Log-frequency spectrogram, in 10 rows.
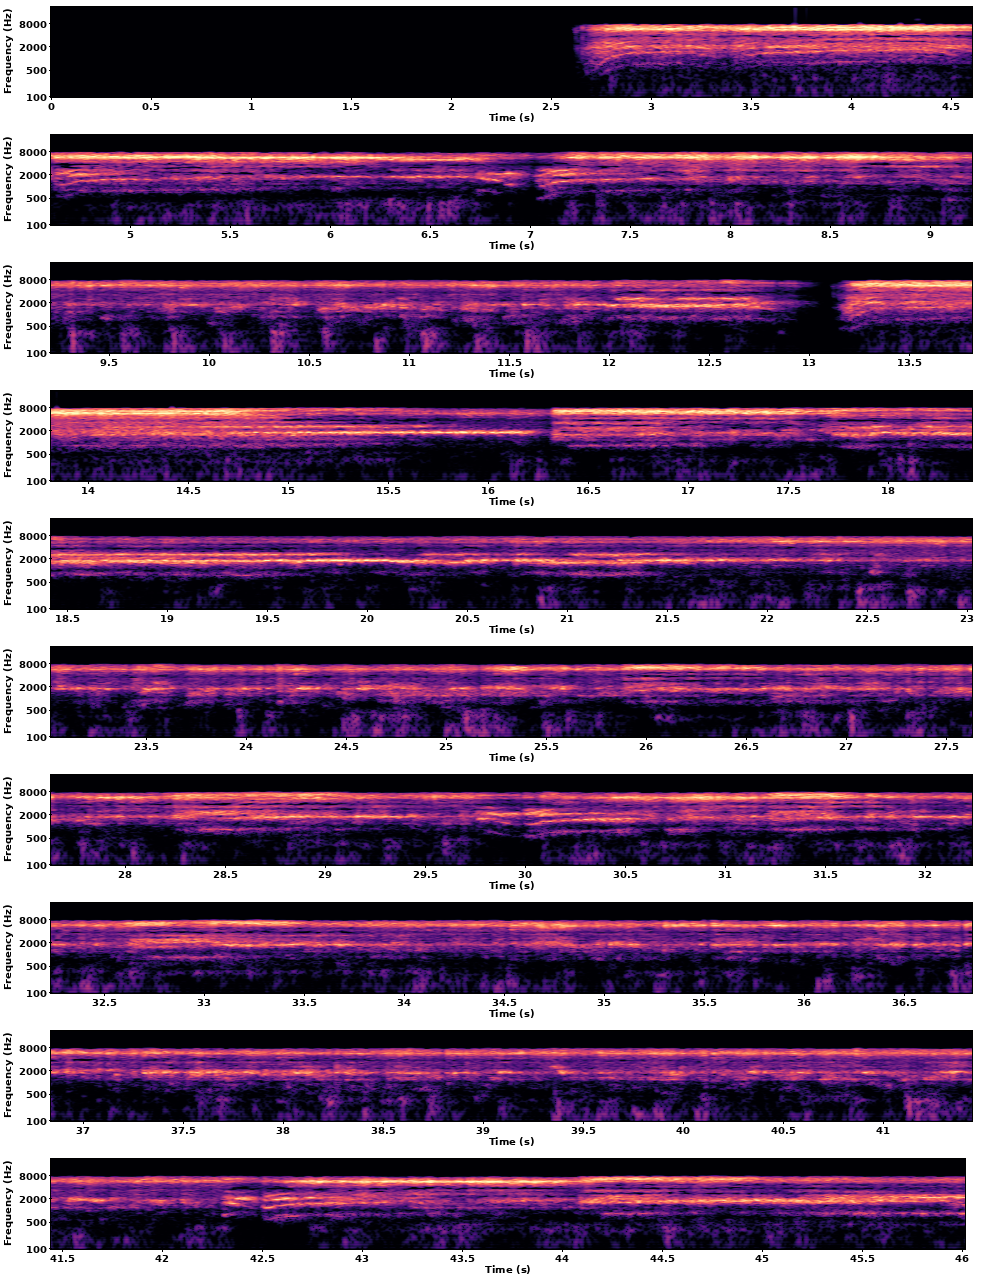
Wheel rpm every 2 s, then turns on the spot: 0, 50, 190, 180, 230, 230, 180, 210, 230, 220, 220, 230, 230, 230, 220, 200, 230, 230, 230, 230, 230, 200, 220.
none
